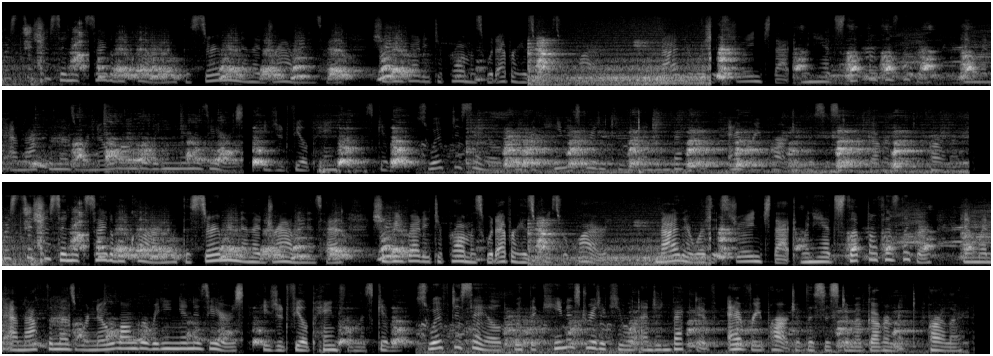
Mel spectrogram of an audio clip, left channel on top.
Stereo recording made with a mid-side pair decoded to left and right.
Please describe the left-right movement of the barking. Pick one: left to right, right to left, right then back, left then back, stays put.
right to left.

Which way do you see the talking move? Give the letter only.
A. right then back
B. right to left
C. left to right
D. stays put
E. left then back
D.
